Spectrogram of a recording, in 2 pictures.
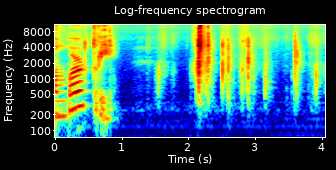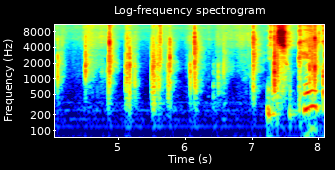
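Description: Hands rustle and slide crocheted fabric over paper.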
